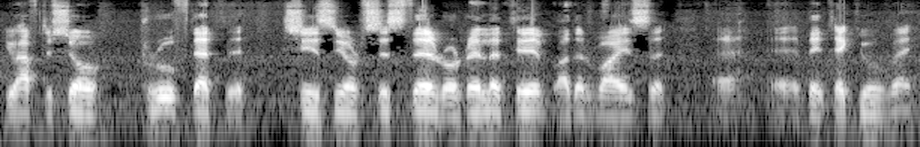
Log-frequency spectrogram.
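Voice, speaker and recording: A man, answering a TV reporter's questions in a halting, earnest way with many fillers and restarts. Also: low voice, level tone, fairly bright tone, slight background noise, poor audio. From Iran. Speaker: interviewee. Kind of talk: TV news interview.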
